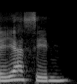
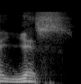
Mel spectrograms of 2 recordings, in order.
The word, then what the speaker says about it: Yasin: Dia nggak baca Yasin, dia baca Yes.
